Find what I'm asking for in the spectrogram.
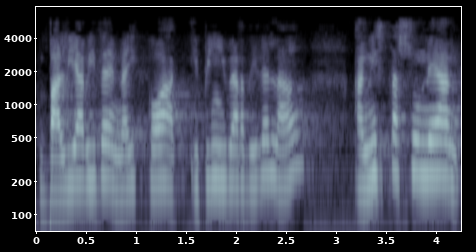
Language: Basque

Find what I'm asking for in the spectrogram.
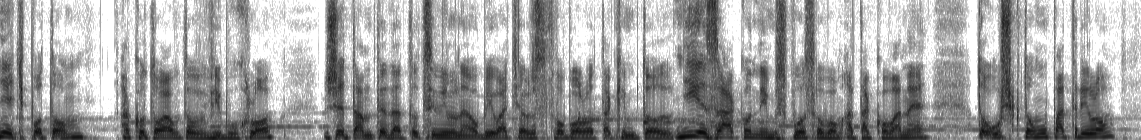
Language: Slovak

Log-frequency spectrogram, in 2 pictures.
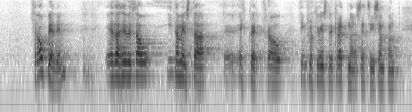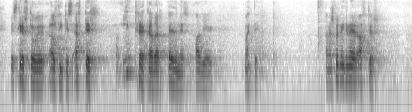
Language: Icelandic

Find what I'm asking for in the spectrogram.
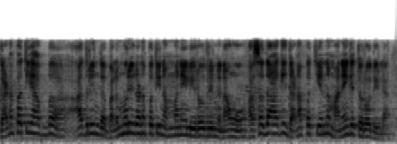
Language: Kannada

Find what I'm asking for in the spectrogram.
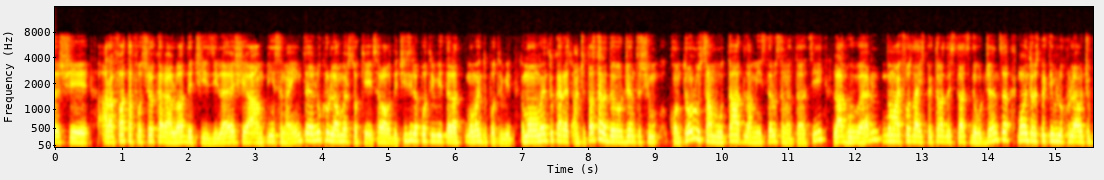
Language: Romanian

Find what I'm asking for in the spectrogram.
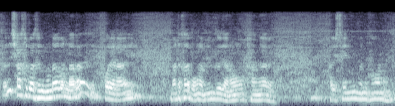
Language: Bodo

